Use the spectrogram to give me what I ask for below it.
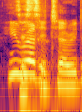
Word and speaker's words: Hereditary: Ich sag mal, wenn ich jetzt total abgenudelt bin und es ist noch nicht abends, sondern nachmittags und ich hätte mir Hereditary angeguckt. Oh, ich glaube, ich habe es jetzt richtig ausgesprochen, ne? – Ja, Hereditary, das ist man, ja quasi hier man, auch.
